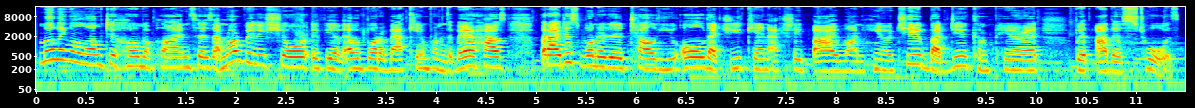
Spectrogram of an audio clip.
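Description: A woman's voice: fairly high pitch, moderate pace, faint music behind. Chatty woman vlogger giving a shopping tour. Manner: chatty, upbeat, points out products and prices. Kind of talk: casual shopping tour narration. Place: in a car on the motorway.

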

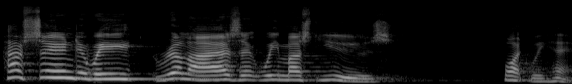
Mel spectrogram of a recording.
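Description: An American man in his seventies preaching a sermon from a pulpit in a deliberate, emphatic manner with dramatic pauses. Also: high-pitched, fairly bright tone, smooth. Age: 70s. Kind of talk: sermon with anecdotes. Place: church sanctuary, speaking from the pulpit. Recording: reverberant church hall, long echo.

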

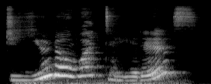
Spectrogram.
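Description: Storybook little girl, read by a woman: affectionate, cheerful, expressive, high voice, slow clear phrasing for toddlers. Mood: gentle excitement. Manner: animated, expressive read-aloud delivery.

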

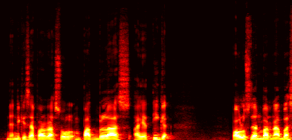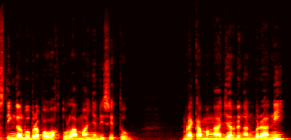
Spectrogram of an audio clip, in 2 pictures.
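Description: A man in his thirties hosting a youth devotional show, explaining Bible passages in a relaxed teaching manner and reading verses aloud. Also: medium pitch, creaky. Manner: reads scripture aloud between casual remarks. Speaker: host. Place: small dark studio set, indoors.

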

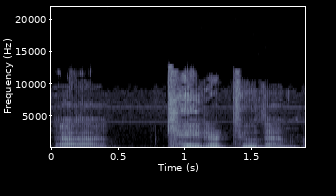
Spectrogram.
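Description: An older man from Poland, seated in a living room with a lapel mic, recounting his memories slowly and reflectively, with many pauses and restarts. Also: a bass voice, level tone, darkish tone. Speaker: interviewee.

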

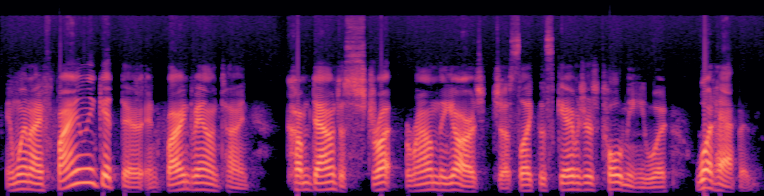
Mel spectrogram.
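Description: A man's voice: mid-range voice, sing-song, normal speed, no room sound, phone-quality sound, voice pushed up, close to an everyday voice. A man voicing an angry young woman in a story, curt and mocking, set on revenge. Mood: bitter, furious.

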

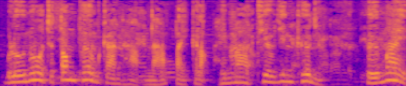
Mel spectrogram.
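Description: A man's voice: a little high, big pitch swings, fast talker. A man narrating a parable in an earnest, persuasive way and speaking directly to the listener. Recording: soft music behind the voice.

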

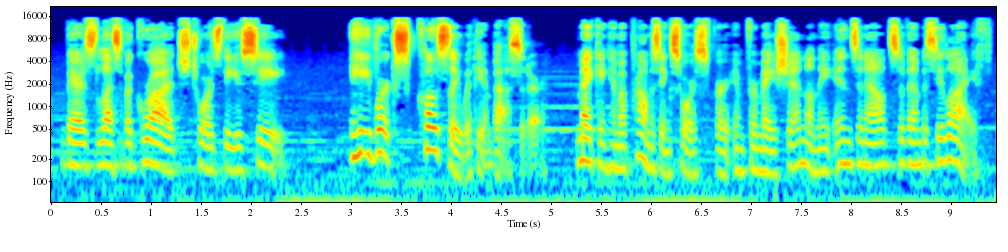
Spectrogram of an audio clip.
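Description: An actress playing a composed woman diplomatic official in a game, giving a briefing in a measured, formal, dry way. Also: deep voice, dark tone. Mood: businesslike. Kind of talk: scripted game dialogue, mission briefing.

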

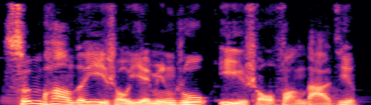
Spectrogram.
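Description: A man narrating an audiobook in a colloquial, wry and expressive first-person storytelling style. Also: mid-range voice, fairly quick, slightly rough, faint music behind.

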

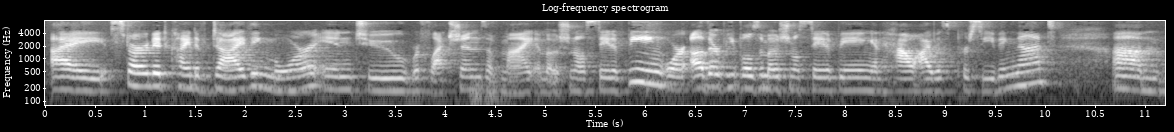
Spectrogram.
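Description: A woman in her thirties giving an artist talk at a standing mic, relaxed and reflective, pausing often with "um". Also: on the low side. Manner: relaxed, reflective, many "um" pauses. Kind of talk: presenting her artwork with slides. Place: indoor gallery room before an audience. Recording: roomy gallery sound, faint noise.

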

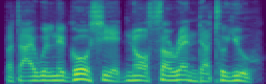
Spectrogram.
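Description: A man's voice: on the low side, fairly even intonation, normal speed, a bit bright, no echo, studio quality. An actor playing a proud, unyielding African king who speaks formally in a video game cutscene. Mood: defiant. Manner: formal, stately.

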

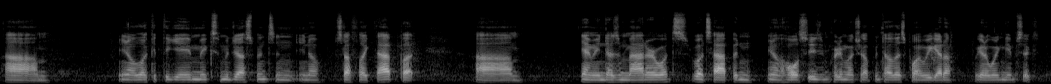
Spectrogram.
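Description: A man's voice: fairly low pitch, monotone, fast, fairly bright tone, a little hiss or hum. A young male hockey player in a locker room after a game, answering reporters with many fillers and restarts. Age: young adult. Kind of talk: post-game media scrum. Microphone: several reporters' handheld mics held close.

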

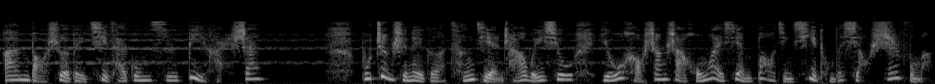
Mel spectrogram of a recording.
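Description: A woman's voice: medium pitch, sing-song, normal speed. A woman narrating a crime drama with dramatic, scripted delivery. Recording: slightly dull recording over music. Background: music.

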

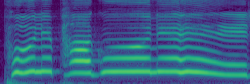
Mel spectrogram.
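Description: A woman singing a slow, drawn-out song. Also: very high-pitched, steady tone, soft background music. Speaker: singer.

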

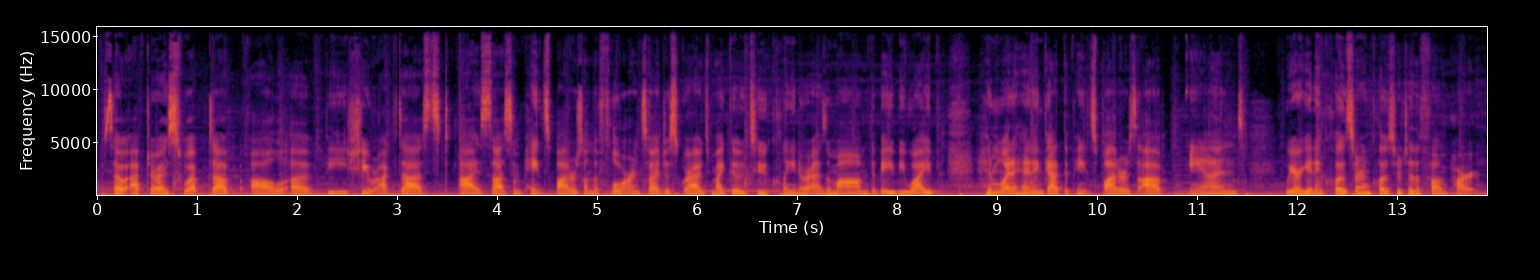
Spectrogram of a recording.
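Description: Lower-pitched American woman narrating over music. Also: steady tone, moderate pace. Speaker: home and cleaning vlogger. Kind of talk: friendly scripted voiceover narration. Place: voice-over recorded in a closet at home. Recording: music playing under the voice. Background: background music.

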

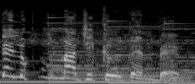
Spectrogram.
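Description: A woman narrating a preschool cartoon in an expressive storytelling style, with simple, deliberate phrasing. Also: mid-range voice, over music.

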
